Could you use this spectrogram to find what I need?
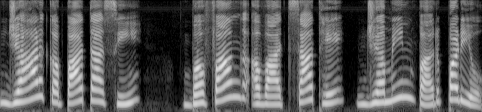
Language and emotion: Gujarati, neutral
